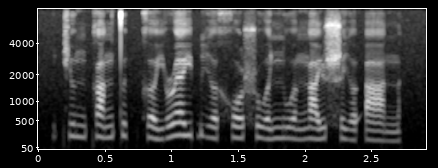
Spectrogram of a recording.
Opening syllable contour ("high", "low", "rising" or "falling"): low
